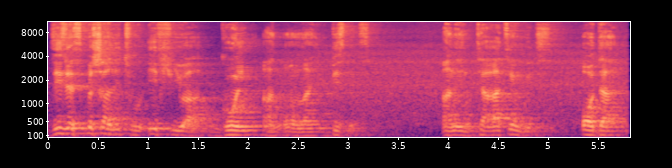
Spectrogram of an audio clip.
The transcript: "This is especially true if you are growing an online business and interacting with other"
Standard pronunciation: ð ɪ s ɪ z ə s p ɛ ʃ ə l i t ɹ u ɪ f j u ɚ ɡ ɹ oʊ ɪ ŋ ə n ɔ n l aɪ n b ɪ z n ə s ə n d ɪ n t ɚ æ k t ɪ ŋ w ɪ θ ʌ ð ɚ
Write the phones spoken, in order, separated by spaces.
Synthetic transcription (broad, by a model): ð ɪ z ə s p ɛ ʃ ə l i t u ɪ f j u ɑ ɡ oʊ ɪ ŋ ə n ɔ n l aɪ n b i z n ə s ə n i n t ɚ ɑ k t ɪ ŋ w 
